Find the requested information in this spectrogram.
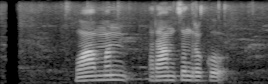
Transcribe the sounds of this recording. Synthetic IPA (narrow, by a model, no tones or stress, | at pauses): wamʌnɾamt͡sʌnd̪ɾʌko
